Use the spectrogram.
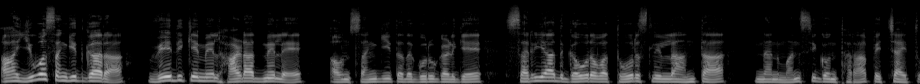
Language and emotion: Kannada, sad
